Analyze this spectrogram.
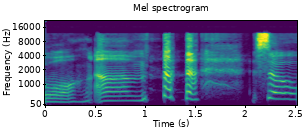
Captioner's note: panelist chuckling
